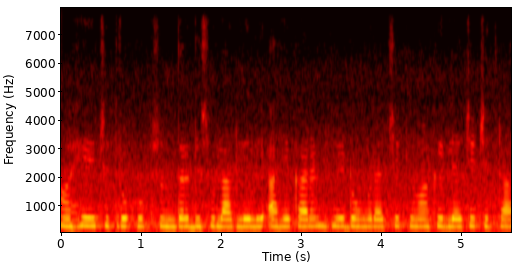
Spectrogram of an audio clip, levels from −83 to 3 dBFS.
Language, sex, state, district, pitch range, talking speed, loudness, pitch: Marathi, female, Maharashtra, Pune, 270-285 Hz, 150 wpm, -31 LUFS, 275 Hz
